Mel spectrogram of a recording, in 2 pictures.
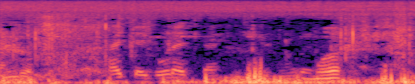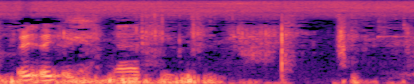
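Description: Voices talking in Marathi, with a steady high hiss in the background.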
